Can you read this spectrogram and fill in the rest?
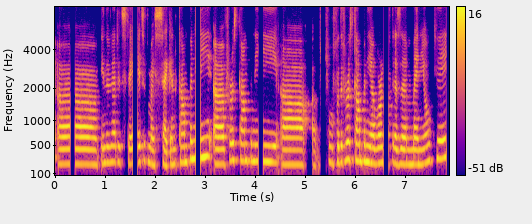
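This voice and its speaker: Woman from ukraine on a video call, bit high voice, lots of uh and um, english. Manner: hesitant, many fillers, plain and candid. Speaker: interview guest, QA automation engineer. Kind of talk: casual interview over video call.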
